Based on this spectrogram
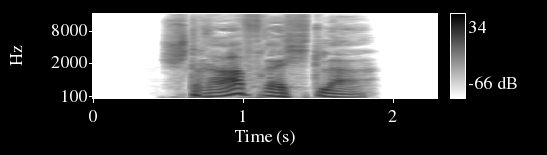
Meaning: criminal law expert
- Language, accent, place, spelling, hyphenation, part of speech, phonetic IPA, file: German, Germany, Berlin, Strafrechtler, Straf‧recht‧ler, noun, [ˈʃtʁaːfˌʁɛçtlɐ], De-Strafrechtler.ogg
